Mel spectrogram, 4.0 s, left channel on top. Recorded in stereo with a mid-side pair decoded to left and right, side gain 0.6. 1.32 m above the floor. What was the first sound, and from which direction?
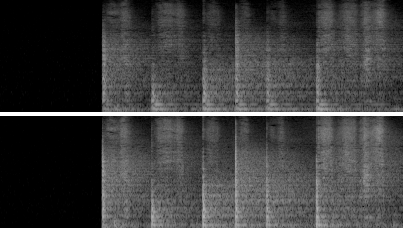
Writing, 60° right.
